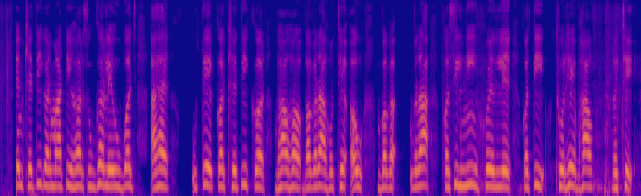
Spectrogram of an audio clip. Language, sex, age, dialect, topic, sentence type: Chhattisgarhi, female, 25-30, Northern/Bhandar, agriculture, statement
